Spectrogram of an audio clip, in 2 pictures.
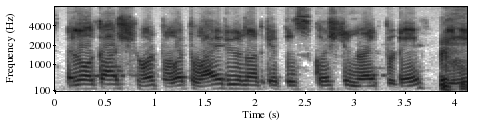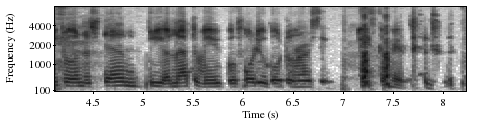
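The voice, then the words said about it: Put-on Indian accent. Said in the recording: “the Indian accent ... What's your Indian accent sound like?”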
